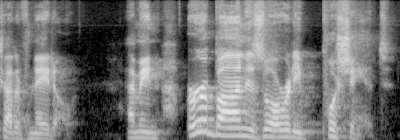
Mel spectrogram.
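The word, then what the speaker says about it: Orbán: I mean, Orban is already pushing it, or Orban, or it's Orban. I pronounce it Orban.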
